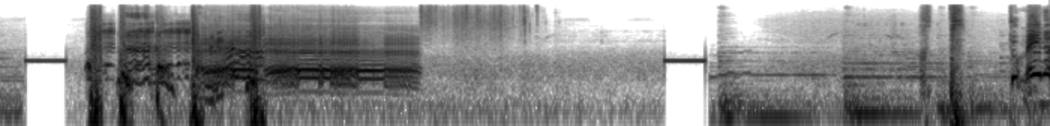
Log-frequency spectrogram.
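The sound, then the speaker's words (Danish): A goat bleats in a few wavering, nasal cries, fairly loud, with short electronic beep tones sounding before the bleats and again partway through. “En ged. En ged laver det mælk.”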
